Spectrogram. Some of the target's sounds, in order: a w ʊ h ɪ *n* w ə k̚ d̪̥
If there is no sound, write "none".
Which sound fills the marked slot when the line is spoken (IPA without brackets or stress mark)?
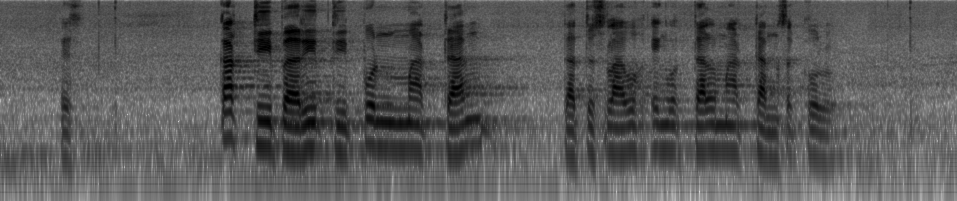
ŋ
